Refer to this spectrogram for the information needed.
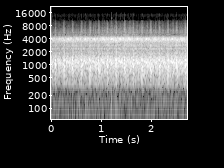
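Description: Washing machines with laundry turning run in a laundromat with its door open, a steady mechanical whirring drone with a faint regular pulsing, loud and unbroken, with no voices.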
